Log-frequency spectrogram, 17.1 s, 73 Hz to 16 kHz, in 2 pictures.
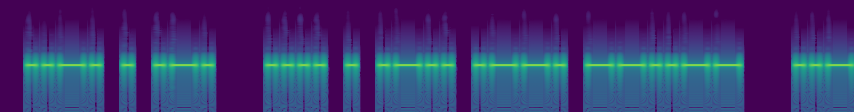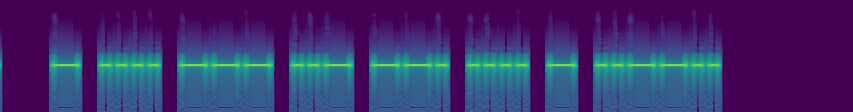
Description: Morse code, heard as a keyed tone, about 16 wpm, 700 Hz. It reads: FER HELP, U THOUGHT?
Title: Sentences from Top 300 Words and Abbreviations 15wpm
